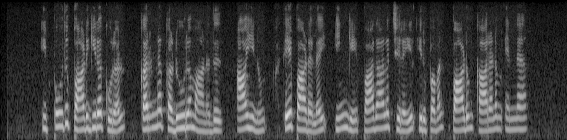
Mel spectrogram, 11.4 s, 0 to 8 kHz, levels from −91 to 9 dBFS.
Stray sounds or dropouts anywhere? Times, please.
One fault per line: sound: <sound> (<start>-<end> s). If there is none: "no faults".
no faults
